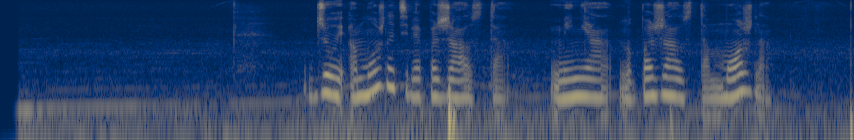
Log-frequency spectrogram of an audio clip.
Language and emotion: Russian, neutral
